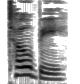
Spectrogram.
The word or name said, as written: tobe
